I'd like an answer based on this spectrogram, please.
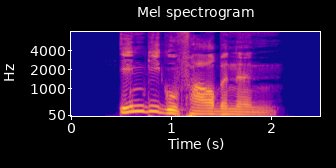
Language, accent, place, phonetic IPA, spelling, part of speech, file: German, Germany, Berlin, [ˈɪndiɡoˌfaʁbənən], indigofarbenen, adjective, De-indigofarbenen.ogg
- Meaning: inflection of indigofarben: 1. strong genitive masculine/neuter singular 2. weak/mixed genitive/dative all-gender singular 3. strong/weak/mixed accusative masculine singular 4. strong dative plural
